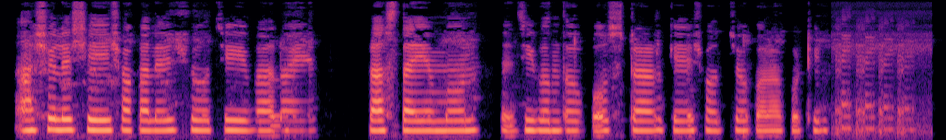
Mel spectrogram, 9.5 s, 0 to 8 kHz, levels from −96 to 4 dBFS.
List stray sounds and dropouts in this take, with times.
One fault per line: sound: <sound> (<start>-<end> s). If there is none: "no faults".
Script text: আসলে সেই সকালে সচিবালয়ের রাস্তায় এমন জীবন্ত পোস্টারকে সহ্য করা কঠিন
sound: laugh (8.3-9.2 s)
